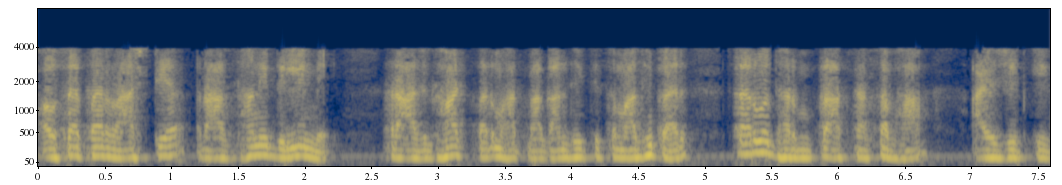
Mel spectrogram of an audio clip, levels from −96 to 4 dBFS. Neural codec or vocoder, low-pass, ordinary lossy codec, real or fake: none; 7.2 kHz; AAC, 16 kbps; real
